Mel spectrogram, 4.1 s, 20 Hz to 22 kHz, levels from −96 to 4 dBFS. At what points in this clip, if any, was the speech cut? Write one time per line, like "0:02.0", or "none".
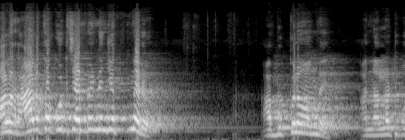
none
